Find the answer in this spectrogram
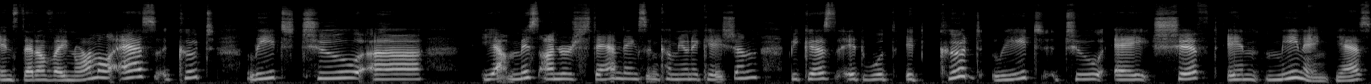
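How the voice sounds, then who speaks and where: In a very clean recording with a silent background, a woman with a German accent speaks very slowly in a high voice with lively intonation. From Germany. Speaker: speech therapy video creator. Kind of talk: informal tutorial. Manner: halting, many fillers.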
